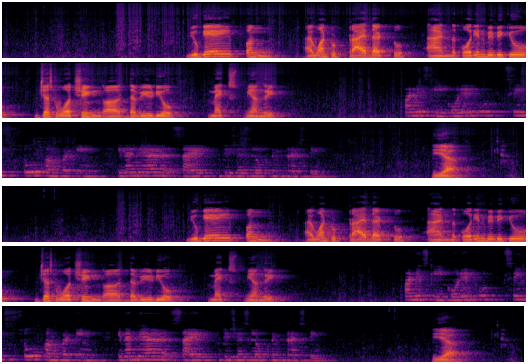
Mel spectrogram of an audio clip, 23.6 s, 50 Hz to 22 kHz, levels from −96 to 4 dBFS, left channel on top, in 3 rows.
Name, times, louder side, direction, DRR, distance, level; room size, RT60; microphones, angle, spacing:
voice 1, 2.8-4.1 4.5-6.1 6.4-8.0 8.4-10.5 11.0-12.0 22.2-22.6, left 4 dB, 30° left, 13 dB, 0.4 m, -32 dB
voice 2, 13.9-15.2 15.5-17.1 17.5-20.6, right 1 dB, 35° right, 0 dB, 4.4 m, -50 dB
24.0 x 9.4 x 3.0 m, 0.78 s
head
